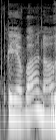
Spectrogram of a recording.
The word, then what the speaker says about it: guayabano: And then I tried guayabano, which apparently it's like something typical too. – You said it right, guayabano.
